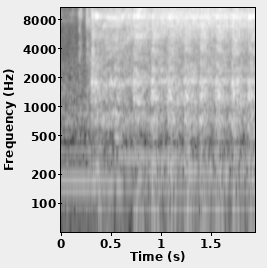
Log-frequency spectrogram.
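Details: Mitsubishi Lancer (4G18, stated 2003 or 2006), stalled on the highway, no DTC and no spark: starter churns at an even cranking rhythm with no catch or firing; crank-no-start, traced to a failed crank sensor.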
